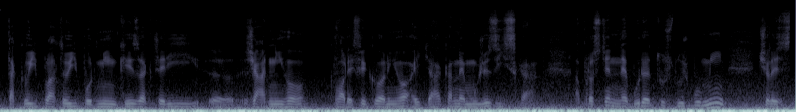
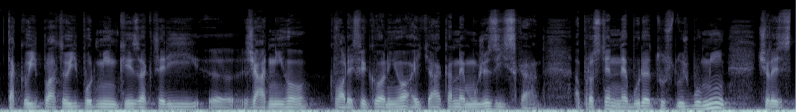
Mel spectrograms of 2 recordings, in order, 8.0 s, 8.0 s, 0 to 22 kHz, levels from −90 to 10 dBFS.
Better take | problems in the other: second | low rumble; loud; throughout; 2 dB below the speech; faint in the second

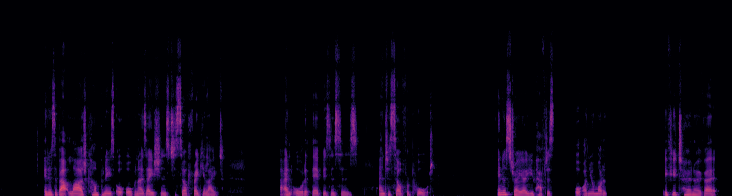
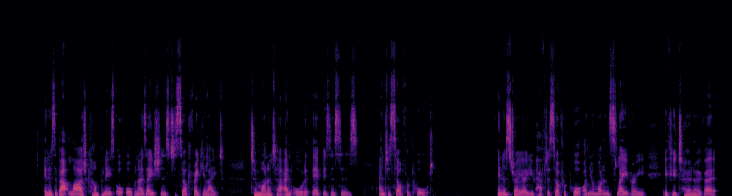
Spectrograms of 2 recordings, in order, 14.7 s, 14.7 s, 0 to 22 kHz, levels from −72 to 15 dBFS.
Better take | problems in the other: second | audio cutting out; at 5 s for 0.5 s, at 11 s and at 12 s for 1 s

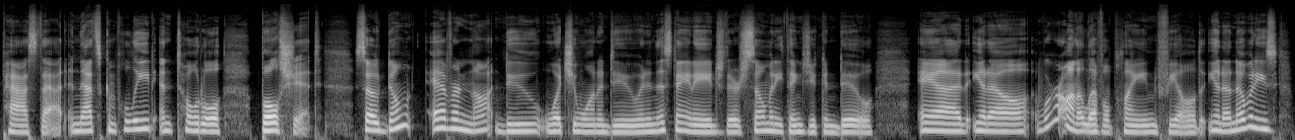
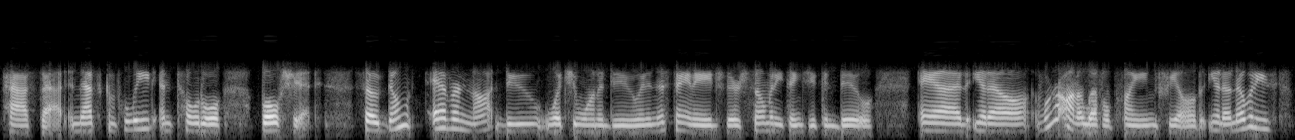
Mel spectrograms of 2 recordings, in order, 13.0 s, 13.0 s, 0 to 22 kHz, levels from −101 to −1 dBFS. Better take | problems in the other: first | phone-call audio; nothing above 3 kHz

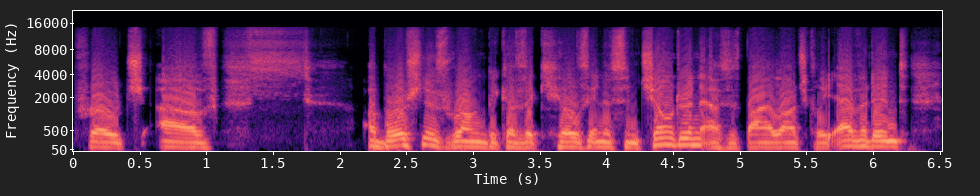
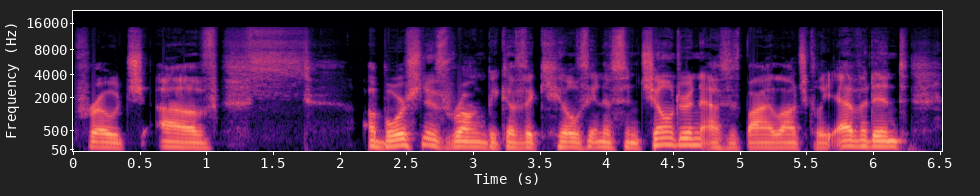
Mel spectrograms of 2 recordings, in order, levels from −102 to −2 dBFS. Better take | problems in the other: second | distortion; heavy; 13% of the sound clipped

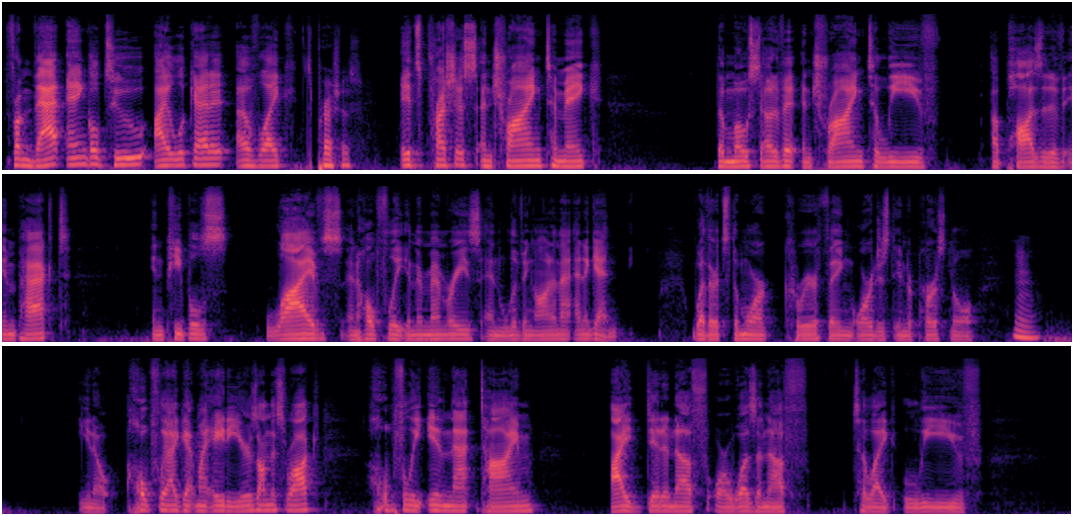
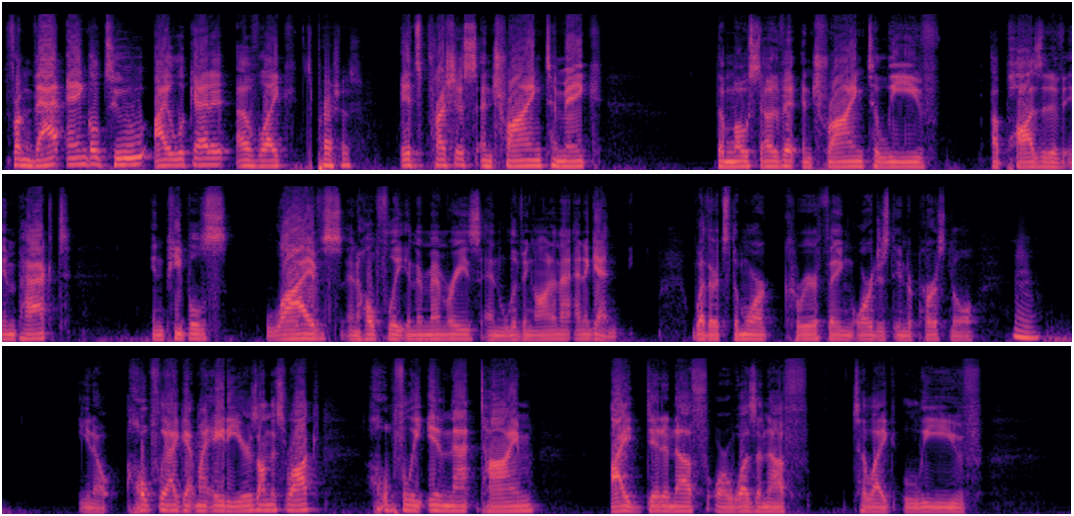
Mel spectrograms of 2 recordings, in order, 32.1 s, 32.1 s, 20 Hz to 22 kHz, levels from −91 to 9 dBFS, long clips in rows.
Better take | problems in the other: first | distortion; slight; 3% of the sound clipped

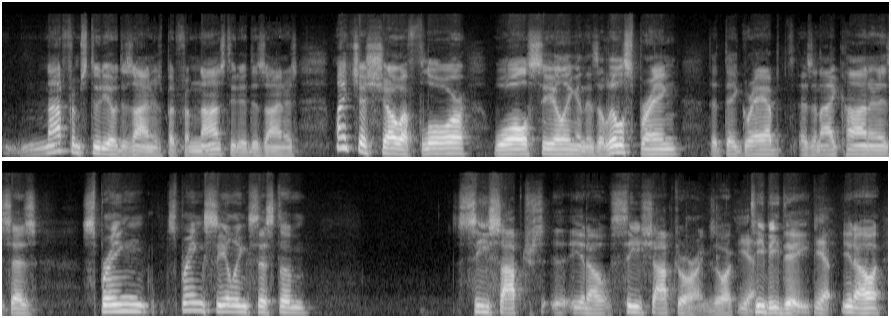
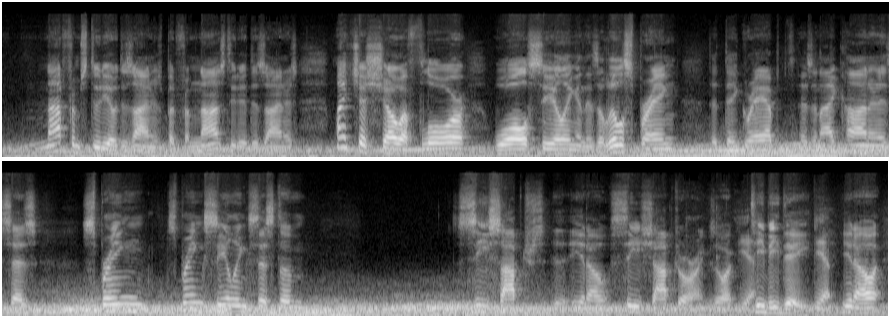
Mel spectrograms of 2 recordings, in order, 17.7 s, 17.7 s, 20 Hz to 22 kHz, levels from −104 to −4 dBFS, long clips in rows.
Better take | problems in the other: first | low rumble; noticeable; throughout; 10 dB below the speech

